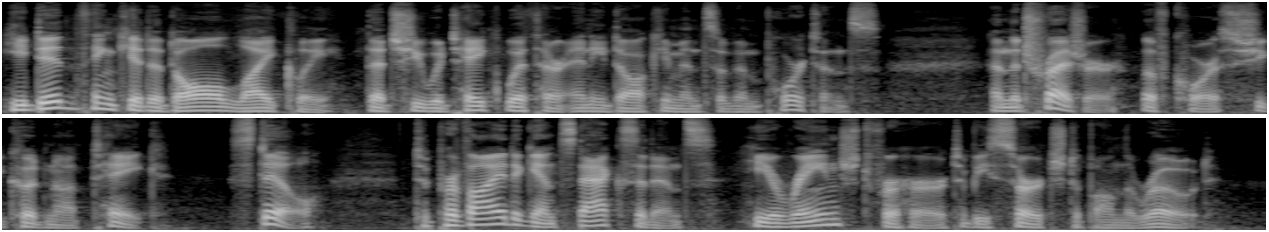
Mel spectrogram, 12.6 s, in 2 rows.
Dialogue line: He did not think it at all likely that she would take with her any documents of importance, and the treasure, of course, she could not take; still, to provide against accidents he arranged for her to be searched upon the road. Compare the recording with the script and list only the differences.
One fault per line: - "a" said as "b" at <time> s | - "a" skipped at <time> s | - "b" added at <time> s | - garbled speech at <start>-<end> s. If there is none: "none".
- "not" skipped at 0.4 s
